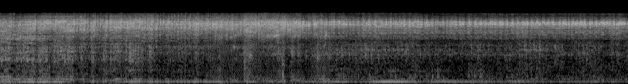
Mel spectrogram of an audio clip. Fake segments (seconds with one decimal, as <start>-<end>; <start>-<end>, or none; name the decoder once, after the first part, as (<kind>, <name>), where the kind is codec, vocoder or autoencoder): 2.1-3.3 (codec, HILCodec)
